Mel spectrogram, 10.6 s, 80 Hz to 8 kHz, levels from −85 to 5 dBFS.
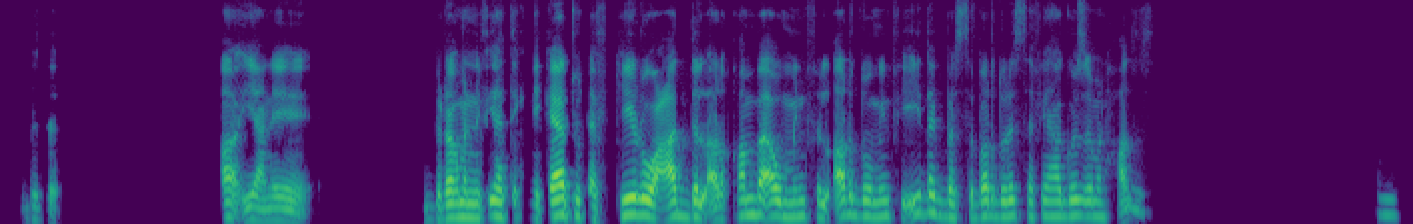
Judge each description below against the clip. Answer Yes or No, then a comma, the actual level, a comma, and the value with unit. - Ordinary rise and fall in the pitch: No, narrow, 1.7 semitones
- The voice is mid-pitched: Yes, medium, 150 Hz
